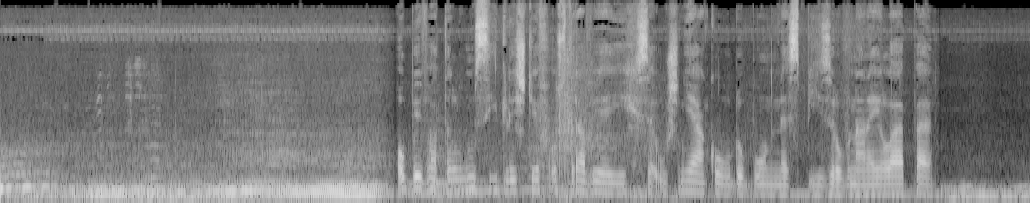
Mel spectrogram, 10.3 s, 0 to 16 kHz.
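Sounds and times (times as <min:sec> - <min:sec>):
about ten powerful car engines idling and revving in a shopping centre parking lot: 0:00.0 - 0:06.8, 0:09.4 - 0:10.2
speech: 0:04.0 - 0:09.5.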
